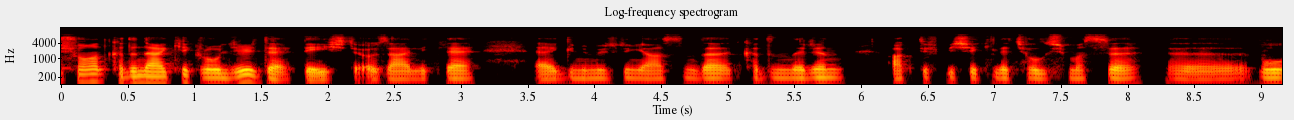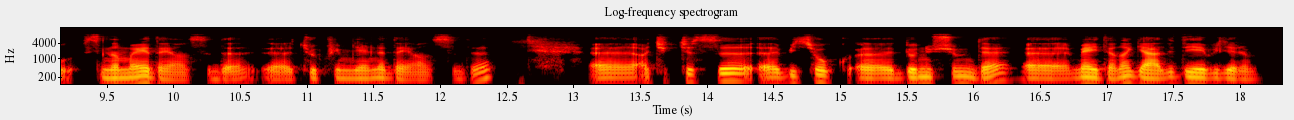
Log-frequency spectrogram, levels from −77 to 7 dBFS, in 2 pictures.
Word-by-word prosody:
şu 125 - -1
an 130 0 +2
kadın 110 -3 -1
erkek 110 +1 +3
rolleri 100 +5 +3
de 80 0 +2
değişti. 80 0 +1
Özellikle, 90 +1 -1 0.4
eee, 85 0 +1
günümüz 90 +1 -7
dünyasında 95 0 -1
kadınların 95 +1 -2 0.3
aktif - - -6
bir - - -8
şekilde 95 0 -1
çalışması, 90 +1 -1 0.2
ııı, 85 0 -5
bu 95 0 +2
sinemaya 95 +3 +3
da - - +1
yansıdı. 80 -2 -4
Iıı, - - -2
Türk - - -5
filmlerine 90 +1 -2
de - - +1
yansıdı. 80 -1 -5 0.7
Eee, - - +1 0.3
açıkçası, 140 +2 +2
ııı, 100 0 +2
birçok, 115 +1 -1
ııı, 95 -1 +2
dönüşüm 105 +1 +1
de, 140 +10 +2
ııı, 90 -1 +2
meydana 105 +2 +5
geldi 100 -1 +5
diyebilirim 95 -5 +1
95 Hz, 120 wpm, -27 LUFS, 90-100 Hz, 0.7 s, meydana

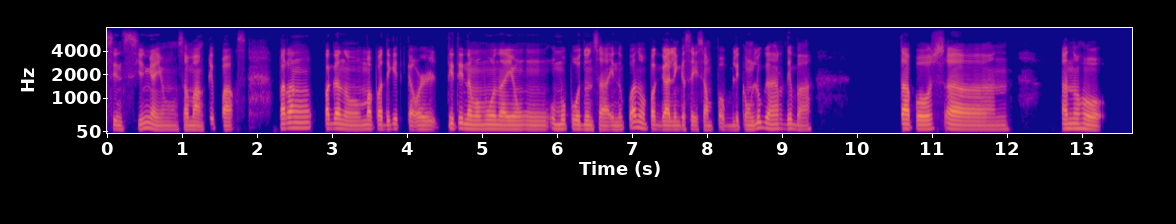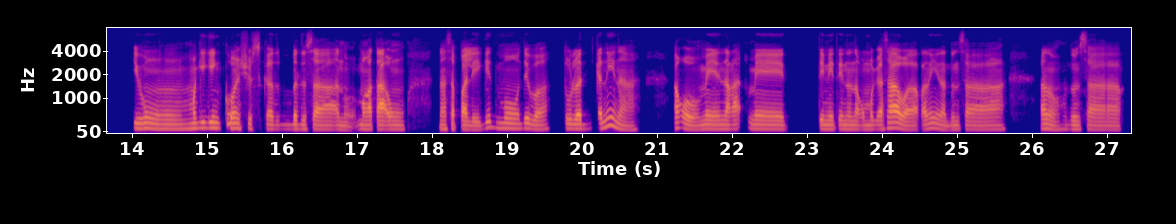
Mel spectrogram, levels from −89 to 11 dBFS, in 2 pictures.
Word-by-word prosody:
since 120 -3 -6 0.2
'yun 135 +5 -3
nga 140 - +2
'yung 110 -1 -6
sa 115 +1 -2
monkeypox, 110 +1 -2 0.5
parang 155 +2 +3 0.2
'pag 140 0 +4
ano 115 -3 -2
mapadikit 125 +2 -1
ka - - -1
or 115 0 -2 0.2
titignan 140 -2 +2
mo 125 - +2
muna 125 -1 +2
'yung 120 -1 -2
umupo 130 -2 -1
dun 120 0 -2
sa 115 -1 -2
inupuan 115 +9 -1
mo 145 - -2
'pag 125 -2 0
galing 115 0 +2
ka - - -4
sa 120 - -2
isang 110 0 -4
publikong 115 +2 -5
lugar, 135 -4 -1
'di 135 - -1
ba? 115 -1 -5 1.2
Tapos, 130 0 +3
um, 115 -3 +2 0.8
ano 140 +1 +1
ho, 130 -4 +3 0.9
'yung 145 +1 +2 0.6
magiging 155 +1 +2
conscious 145 -2 0
ka 125 -1 0
ba 125 +1 -1
dun 125 - -4
sa 115 -2 +2
ano, 110 -3 -7
mga 120 0 +6
taong 120 -1 -2 0.4
nasa 125 0 -1
paligid 120 +8 +1
mo, 145 -2 -1
'di 145 0 +1
ba? 125 +1 -1 0.2
Tulad 135 -2 +3
kanina 135 - 0 0.4
ako, 135 -7 +2
may 125 0 +1
naka 125 0 +1
may 125 -3 +1 0.5
tinitignan 125 -1 -1
akong 115 0 -3
mag-asawa 125 -2 +6
kanina 130 -1 0
dun 115 +2 -7
sa 115 +1 -3 1.0
ano, 120 -3 -1
dun 120 0 -4
sa 110 -2 -3
125 Hz, 140 wpm, -25 LUFS, 115-135 Hz, 1.2 s, mga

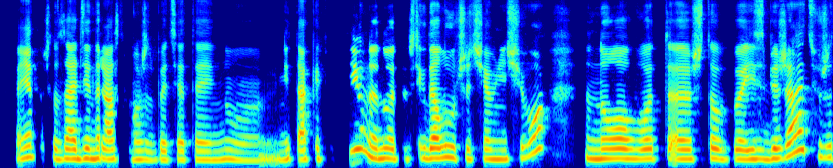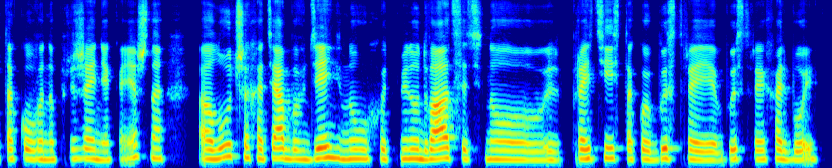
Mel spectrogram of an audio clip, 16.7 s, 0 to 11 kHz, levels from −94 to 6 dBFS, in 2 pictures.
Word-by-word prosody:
Понятно, 220 +4 -1
что 185 - -4
за 190 +1 +3
1 185 +1 +4
раз, 185 -1 +3
может 175 -1 -5
быть, 170 0 -5
это 170 0 -4
й 165 -1 -2
ну 165 -3 -6
не 185 -1 -7
так 175 -1 0
эффективно, 210 - 0
но 195 +1 +3
это 185 0 -7
всегда 200 +1 +4
лучше, 205 -3 0
чем 185 0 -2
ничего. 205 - -1 0.4
Но 190 0 +4
вот, 190 +1 +1
э, 185 0 +3
чтобы 185 -1 0
избежать 220 - +3
уже 220 -1 -4
такого 185 -2 -2
напряжения, 175 0 -3
конечно, 205 -5 -4 0.3
э, - - 0
лучше 215 +5 +1
хотя 195 0 +2
бы 180 -1 -2
в 175 - -2
день, 195 +2 +4
ну 185 0 0
хоть 185 -1 -6
минут 190 0 +1
20, 185 +1 +4
но, 170 -2 -2
э, 165 -1 -5
пройтись 195 +1 0
такой 180 -2 -3
быстрой 175 -3 0
быстрой 180 +1 -4
ходьбой. 170 -1 -2
185 Hz, 160 wpm, -24 LUFS, 175-195 Hz, 0.4 s, 1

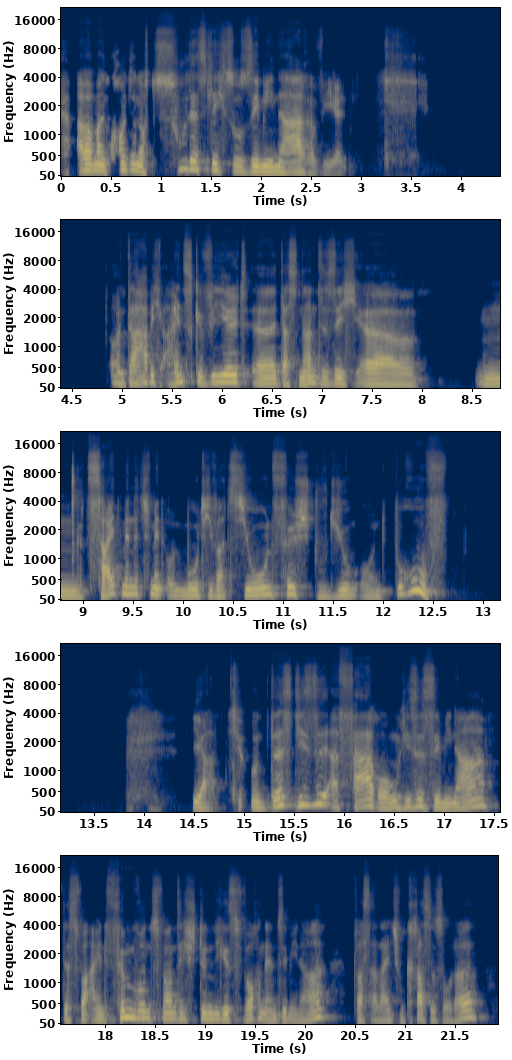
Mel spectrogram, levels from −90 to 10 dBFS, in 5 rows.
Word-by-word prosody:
aber 150 +2 +6
man 150 -1 +5
konnte 160 +2 0
noch 135 -5 +3
zusätzlich 185 - -1
so 140 -4 -2
Seminare 120 -5 +2
wählen. - - -10 2.0
Und 130 -3 -4
da 140 +1 +2
habe 160 0 +1
ich - - -11
eins 150 +8 -1
gewählt, 165 +4 +4
äh, 135 -1 +3
das 135 - -2
nannte 140 0 +1
sich, 135 0 -1
äh, 120 -3 +2 0.6
hm, 120 -4 0
Zeitmanagement 170 0 +1
und 130 -2 -5
Motivation 135 +4 +1
für 165 +2 +1
Studium 130 -1 -2
und 115 -2 -10
Beruf. 205 +6 +2 1.9
Ja, - - -1 0.3
und 130 -2 -3
das 180 +3 +2
diese 200 +3 +1
Erfahrung, 140 -2 0
dieses 150 +1 -3
Seminar, 130 +8 -1
das - - -7
war 130 - +1
ein 125 +1 -4
fünfundzwanzigstündiges 140 -4 0
Wochenendseminar, 125 - -4 0.2
was 115 0 -6
allein 115 -1 -8
schon 115 0 -9
krass 135 -3 -3
ist, 110 0 -9
oder? 170 +10 -2
135 Hz, 125 wpm, -23 LUFS, 120-160 Hz, 2.0 s, aber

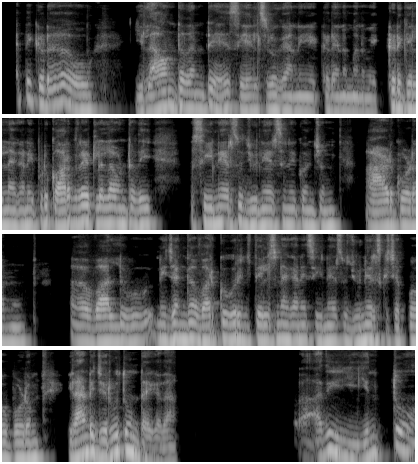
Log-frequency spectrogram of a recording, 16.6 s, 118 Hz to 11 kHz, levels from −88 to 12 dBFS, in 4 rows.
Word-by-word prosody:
అయితే 205 +3 -8
ఇక్కడ, 175 -4 -1 0.3
ఉ - - 0 0.6
ఎలా 125 +2 0
ఉంటదంటే 145 -2 -1 0.2
సేల్స్‌లో 125 +1 +1
గాని, 120 -1 -1
ఎక్కడైనా 120 +1 -5
మనం 115 -1 -5
ఎక్కడికెళ్ళినా 140 0 +1
గాని, 135 +1 +1
ఇప్పుడు 150 +4 -4
కార్పొరేట్‌‌లో 150 +3 +3
ఎలా 150 - +3
ఉంటది? 140 0 0 0.5
సీనియర్స్, 150 0 +2
జూనియర్స్‌ని 140 +1 +1
కొంచెం 130 0 0 0.5
ఆడుకోవడం, 130 0 +1 0.7
ఆహ్, 135 -1 -1
వాళ్ళు 130 +1 +2 0.4
నిజంగా 145 +2 +3
వర్క్ 135 +3 0
గురించి 140 -3 +1
తెలిసినా 140 +1 +2
గాని 140 0 -1
సీనియర్స్, 135 0 0
జూనియర్స్‌కి 135 0 +2
చెప్పకపోవడం 130 0 +1 0.4
ఇలాంటివి 160 +3 +5
జరుగుతూ 175 +7 +3
ఉంటాయి 120 -8 -2
కదా! 105 +1 -7 1.5
అది 185 +7 0 0.4
ఎంతో, 155 +6 -2
135 Hz, 125 wpm, -23 LUFS, 130-150 Hz, 1.5 s, ఇలాంటివి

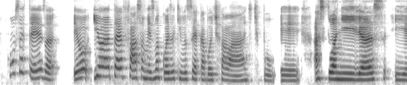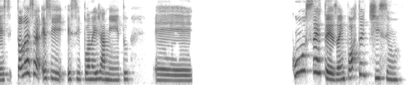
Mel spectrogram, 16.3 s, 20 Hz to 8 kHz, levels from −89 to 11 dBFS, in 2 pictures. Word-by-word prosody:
Com 415 +3 -10
certeza, 275 - -2 0.4
eu 255 +5 +1 0.2
e 330 - +3
eu 335 - +3
até 325 -1 +3
faço 300 -2 -2
a - - -4
mesma 255 +2 -2
coisa 235 -2 -2
que 245 -1 -9
você 230 +2 -3
acabou 210 -2 -4
de 200 0 -5
falar 185 -3 -4
de, 190 -1 -16
tipo, 190 -3 -12
eh, 185 -1 -5 0.3
as 255 +3 +4
planilhas 225 -1 +6 0.2
e 205 -1 -4
esse 200 0 -4
toda 315 +6 +2
essa 430 -2 +4
esse 255 -4 -2
esse 225 +1 -4
planejamento, 225 -2 -4 0.5
eh 185 -2 -5 2.0
Com 485 +6 0
certeza, 450 - +4
é - - +3
importantíssimo! 270 - -2
230 Hz, 120 wpm, -23 LUFS, 205-280 Hz, 2.0 s, planilhas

